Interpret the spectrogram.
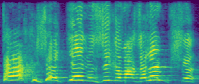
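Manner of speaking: high, loud and slow mock posh order; pompous customer order. Pretend customer to shop clerk, hammed-up order. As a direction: announce the order like a grand proclamation.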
